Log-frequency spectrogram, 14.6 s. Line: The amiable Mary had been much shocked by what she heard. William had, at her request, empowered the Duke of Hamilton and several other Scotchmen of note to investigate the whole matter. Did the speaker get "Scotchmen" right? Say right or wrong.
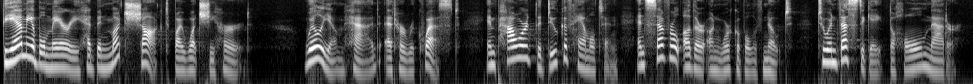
wrong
